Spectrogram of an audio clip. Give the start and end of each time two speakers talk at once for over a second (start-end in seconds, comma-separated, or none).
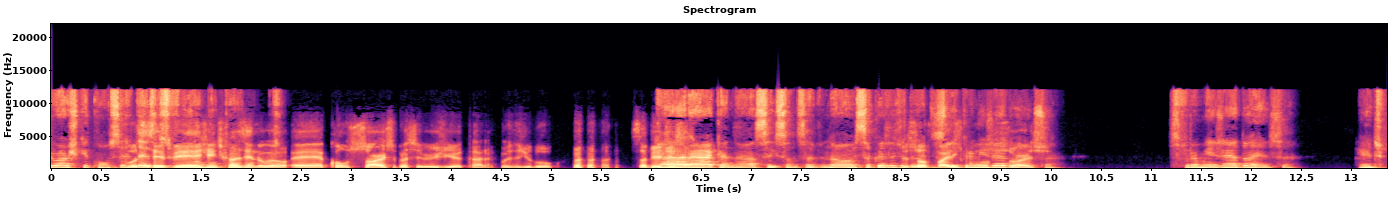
0.6-2.0, 8.5-10.0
